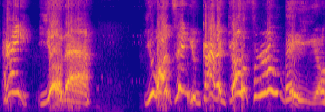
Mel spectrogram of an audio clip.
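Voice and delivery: loud, slow yelling security guard; loud, slow barked warning from a gate guard; screaming guard. Acted. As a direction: bellow at the intruders. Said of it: "I will be screaming".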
